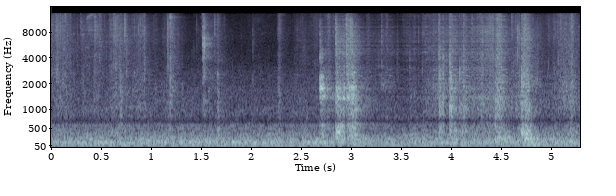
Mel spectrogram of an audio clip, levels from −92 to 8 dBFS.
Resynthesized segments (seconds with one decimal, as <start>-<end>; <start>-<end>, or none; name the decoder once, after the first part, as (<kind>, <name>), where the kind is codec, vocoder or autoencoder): 2.7-4.6 (codec, SNAC)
